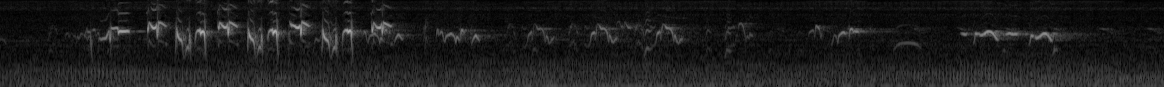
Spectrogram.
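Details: Dense, loud song of a sooty-headed bulbul used as a lure to pressure opponents and set other bulbuls singing; a rapid string of bright repeated chirps, nearly three a second, easing into looser, quieter warbled phrases.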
